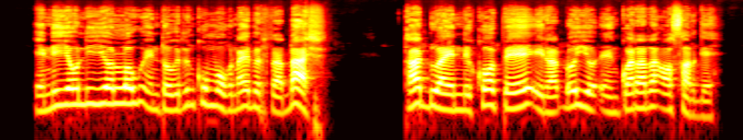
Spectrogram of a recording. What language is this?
Masai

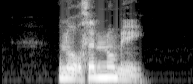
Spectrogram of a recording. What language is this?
Kabyle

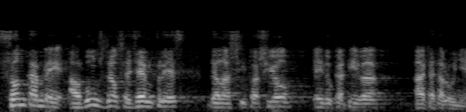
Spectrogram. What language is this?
Catalan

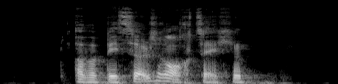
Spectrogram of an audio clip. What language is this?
German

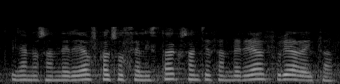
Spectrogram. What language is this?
Basque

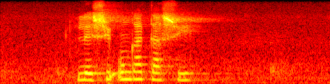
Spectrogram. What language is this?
Tsonga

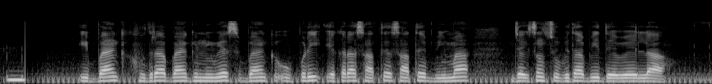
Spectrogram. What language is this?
Bhojpuri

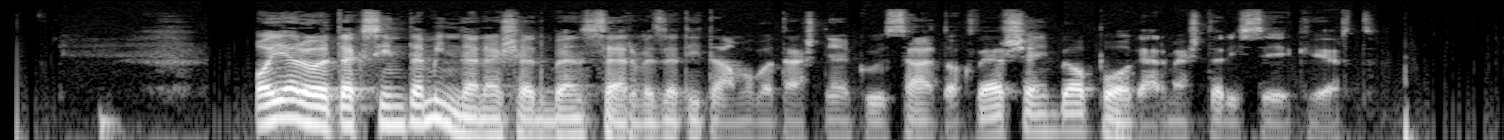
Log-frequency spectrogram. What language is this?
Hungarian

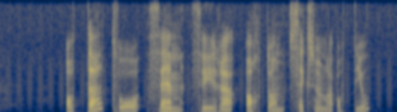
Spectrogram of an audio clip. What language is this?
Swedish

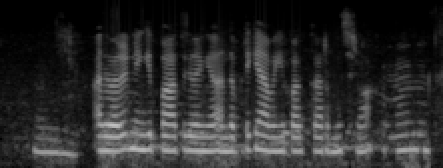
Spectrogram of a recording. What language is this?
Tamil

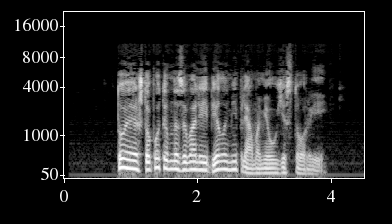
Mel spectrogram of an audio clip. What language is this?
Belarusian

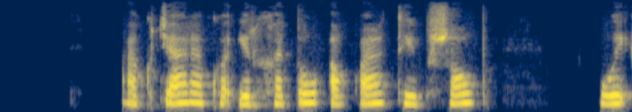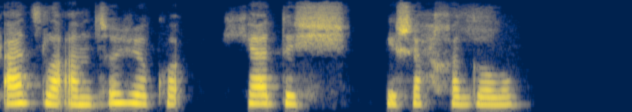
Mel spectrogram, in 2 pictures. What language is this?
Abkhazian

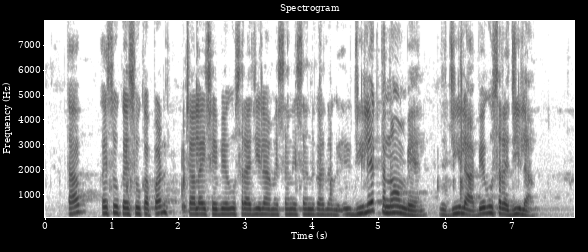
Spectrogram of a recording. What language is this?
Maithili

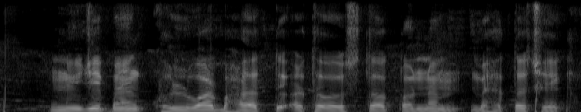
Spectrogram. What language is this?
Magahi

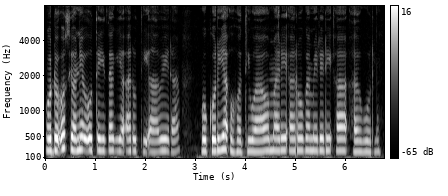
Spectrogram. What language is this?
Kikuyu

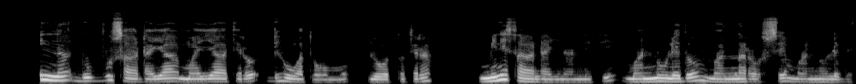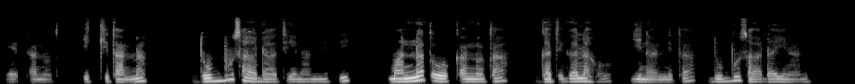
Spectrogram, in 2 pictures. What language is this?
Sidamo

